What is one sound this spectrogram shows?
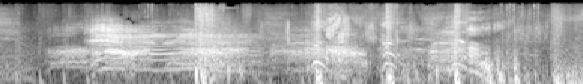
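A creature snarls and shrieks up close.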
